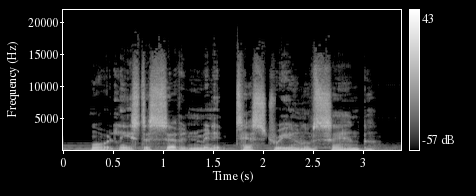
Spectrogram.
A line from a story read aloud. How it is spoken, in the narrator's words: added, in a more reasonable tone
